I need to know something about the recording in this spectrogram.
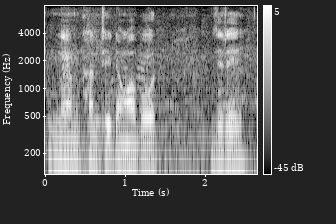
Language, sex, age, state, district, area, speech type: Bodo, male, 45-60, Assam, Udalguri, rural, spontaneous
